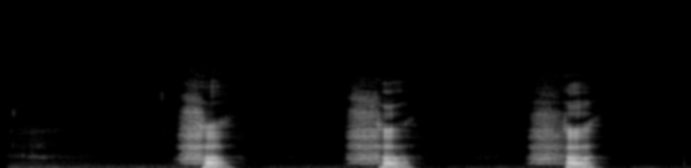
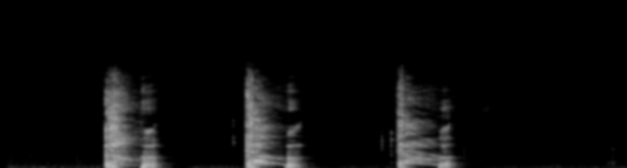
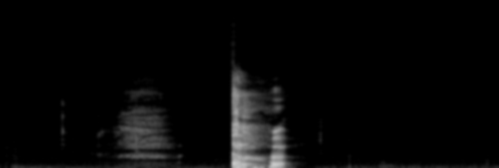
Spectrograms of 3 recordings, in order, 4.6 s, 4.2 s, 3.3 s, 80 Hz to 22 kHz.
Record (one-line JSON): {"exhalation_length": "4.6 s", "exhalation_amplitude": 24010, "exhalation_signal_mean_std_ratio": 0.27, "three_cough_length": "4.2 s", "three_cough_amplitude": 18981, "three_cough_signal_mean_std_ratio": 0.35, "cough_length": "3.3 s", "cough_amplitude": 31027, "cough_signal_mean_std_ratio": 0.22, "survey_phase": "beta (2021-08-13 to 2022-03-07)", "age": "45-64", "gender": "Female", "wearing_mask": "No", "symptom_none": true, "smoker_status": "Ex-smoker", "respiratory_condition_asthma": false, "respiratory_condition_other": false, "recruitment_source": "REACT", "submission_delay": "1 day", "covid_test_result": "Negative", "covid_test_method": "RT-qPCR", "influenza_a_test_result": "Negative", "influenza_b_test_result": "Negative"}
